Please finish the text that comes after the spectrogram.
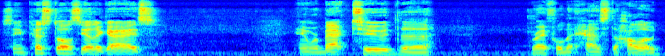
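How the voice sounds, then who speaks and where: A man's voice: fairly low pitch, steady tone, a little slow, a little mellow. A man casually reviewing action figures while he unboxes them, rambling along with many fillers and self-corrections. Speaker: toy reviewer.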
